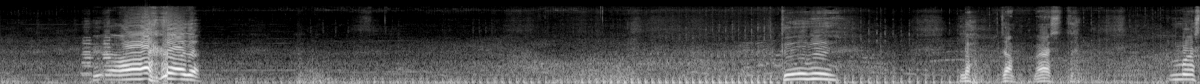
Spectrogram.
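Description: Royal Enfield motorcycle engine running close by with a low, rapid, steady pulse, growing louder over several seconds as the bike draws alongside. Loud voices shout over it about a second in and again about eight seconds in.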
